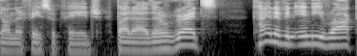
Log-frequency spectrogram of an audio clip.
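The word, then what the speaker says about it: The Regrettes: And then the next act we're going to play is called The Regrets. And that's spelled R-E-G-R-E-T-T-E-S, like regrets.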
